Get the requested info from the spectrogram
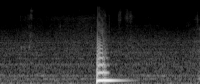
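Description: A microphone being knocked: one sudden, very loud thump about a second in, with a short low ring that dies away within half a second.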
